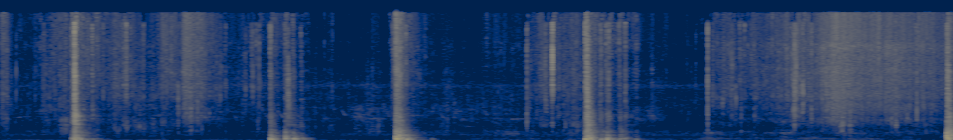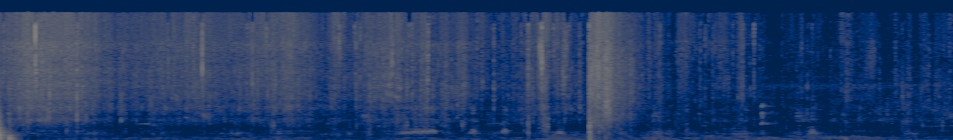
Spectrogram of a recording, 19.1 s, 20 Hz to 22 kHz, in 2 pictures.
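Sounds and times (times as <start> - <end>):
rustling and scraping of soil: 0.0 - 19.0
loud sharp knock: 4.0 - 4.4, 9.5 - 9.8.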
